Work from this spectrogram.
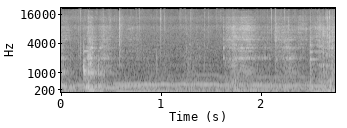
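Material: Rice.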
